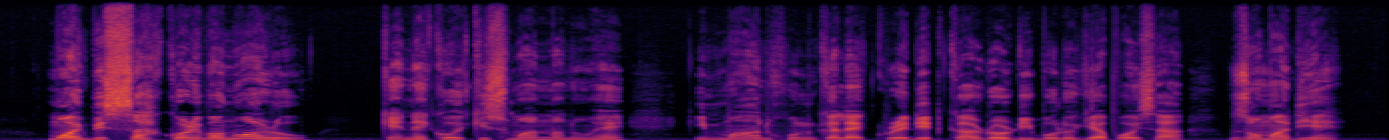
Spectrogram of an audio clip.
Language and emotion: Assamese, surprised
